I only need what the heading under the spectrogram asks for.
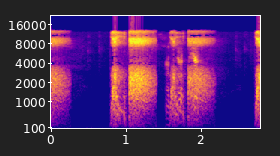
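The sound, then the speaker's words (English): A whip sound effect swishes and cracks several times in quick succession, each lash loud with a sharp hissing snap and brief pauses between, no voices present. “Check out your whip. Oh. We can have whip fights.”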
